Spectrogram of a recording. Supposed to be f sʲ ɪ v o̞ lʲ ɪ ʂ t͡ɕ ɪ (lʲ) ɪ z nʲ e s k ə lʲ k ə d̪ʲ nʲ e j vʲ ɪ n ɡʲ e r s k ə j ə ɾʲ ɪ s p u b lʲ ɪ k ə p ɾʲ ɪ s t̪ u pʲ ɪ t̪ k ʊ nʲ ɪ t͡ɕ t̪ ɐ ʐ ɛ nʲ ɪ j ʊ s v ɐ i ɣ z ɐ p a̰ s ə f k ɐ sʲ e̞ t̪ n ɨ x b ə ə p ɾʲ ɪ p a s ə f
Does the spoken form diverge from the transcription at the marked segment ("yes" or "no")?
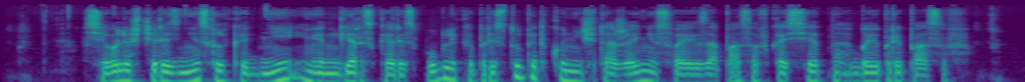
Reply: yes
